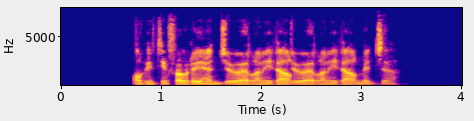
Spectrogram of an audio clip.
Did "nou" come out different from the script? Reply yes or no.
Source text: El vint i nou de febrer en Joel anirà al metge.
yes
